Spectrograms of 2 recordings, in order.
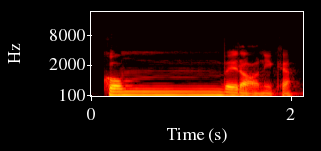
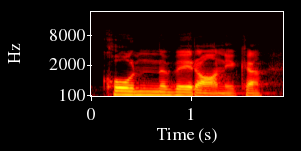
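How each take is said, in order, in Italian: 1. La n si fonde in un suono simile alla m prima della v. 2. Un suono n pieno e separato prima della v. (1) "Non è necessario separare e dire una vera N" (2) "non dire con Fabrizio o con Veronica"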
